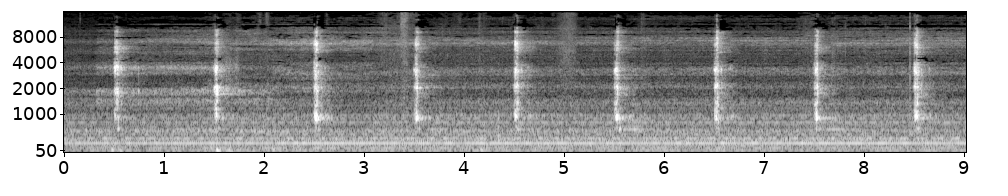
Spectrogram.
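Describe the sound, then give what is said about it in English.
A steady clock ticks once per second, nine crisp clicks in an even rhythm over a faint low hum, with no voices. “Let the clock begin.”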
